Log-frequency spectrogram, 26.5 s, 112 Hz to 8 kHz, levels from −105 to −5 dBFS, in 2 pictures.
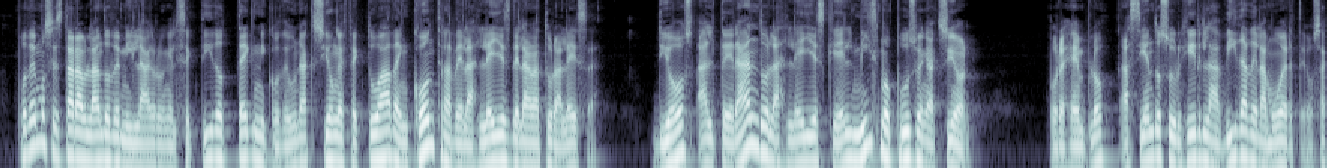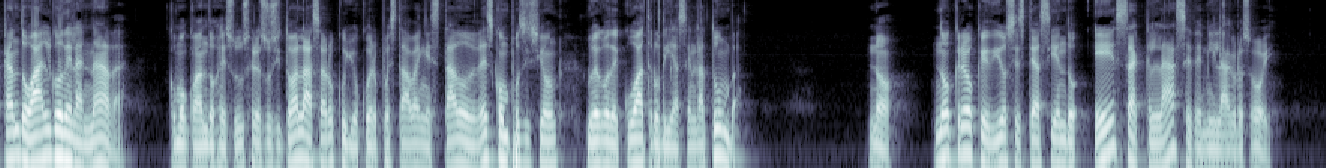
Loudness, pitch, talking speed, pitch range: -18 LUFS, 120 Hz, 175 wpm, 105-135 Hz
